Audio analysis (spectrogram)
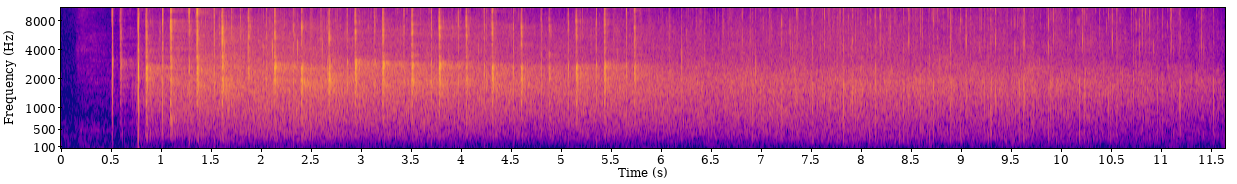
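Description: A graduation ceremony crowd bursts into loud applause that holds steady, then gradually thins and softens while many hands keep clapping.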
